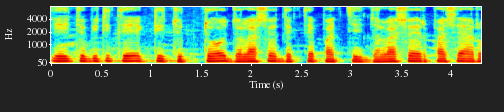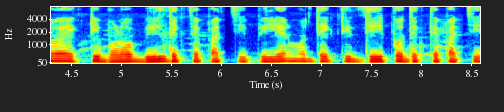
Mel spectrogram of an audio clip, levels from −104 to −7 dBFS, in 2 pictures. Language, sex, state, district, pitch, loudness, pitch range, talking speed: Bengali, male, Assam, Hailakandi, 125 Hz, -16 LUFS, 120-130 Hz, 145 wpm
